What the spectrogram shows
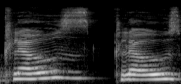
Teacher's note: o som termina no S, esse S tem um som de Z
